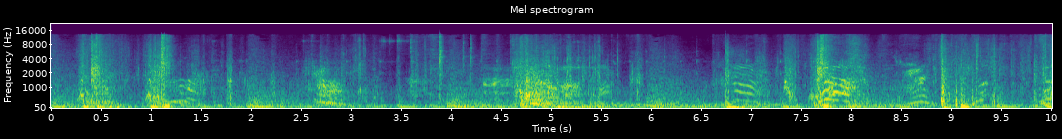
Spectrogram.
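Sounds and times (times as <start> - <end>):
mechanical clattering and creaking: 2.9 - 6.1.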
